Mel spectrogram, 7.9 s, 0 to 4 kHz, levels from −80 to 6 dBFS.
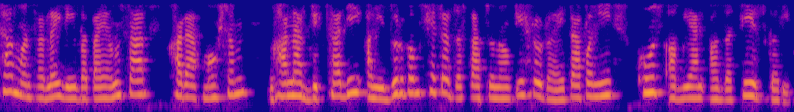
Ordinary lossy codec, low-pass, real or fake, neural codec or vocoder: none; 3.6 kHz; fake; codec, 44.1 kHz, 7.8 kbps, DAC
